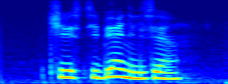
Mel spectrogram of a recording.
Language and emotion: Russian, neutral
